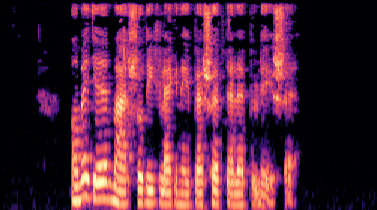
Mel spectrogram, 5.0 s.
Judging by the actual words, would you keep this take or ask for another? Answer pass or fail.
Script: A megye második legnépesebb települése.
pass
